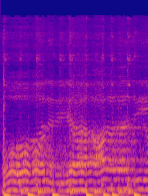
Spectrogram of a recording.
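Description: Hadroh ensemble: hand-beaten frame drums keep a steady driving rhythm of deep thumps under a solo young male voice singing an Arabic sholawat in a wavering, ornamented line.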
